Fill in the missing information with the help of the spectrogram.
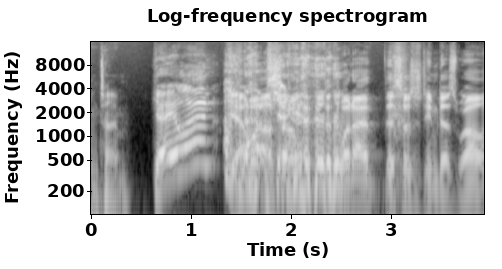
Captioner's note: laughing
